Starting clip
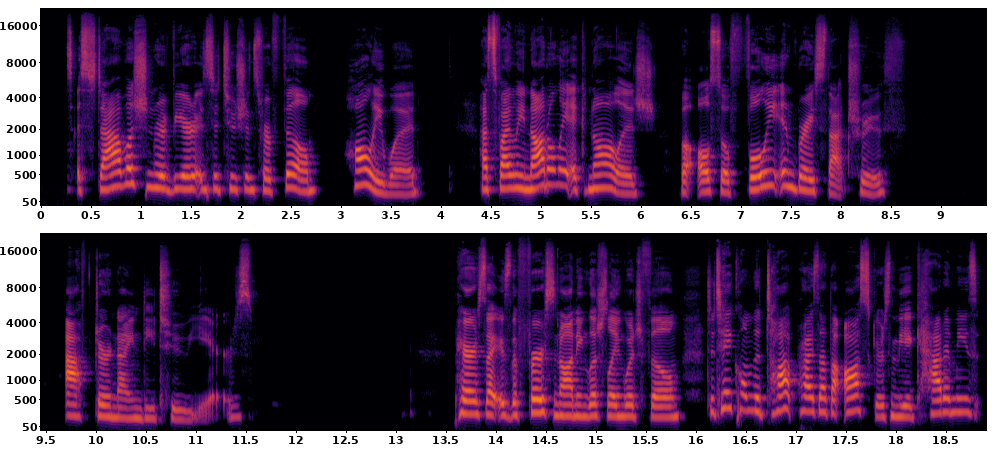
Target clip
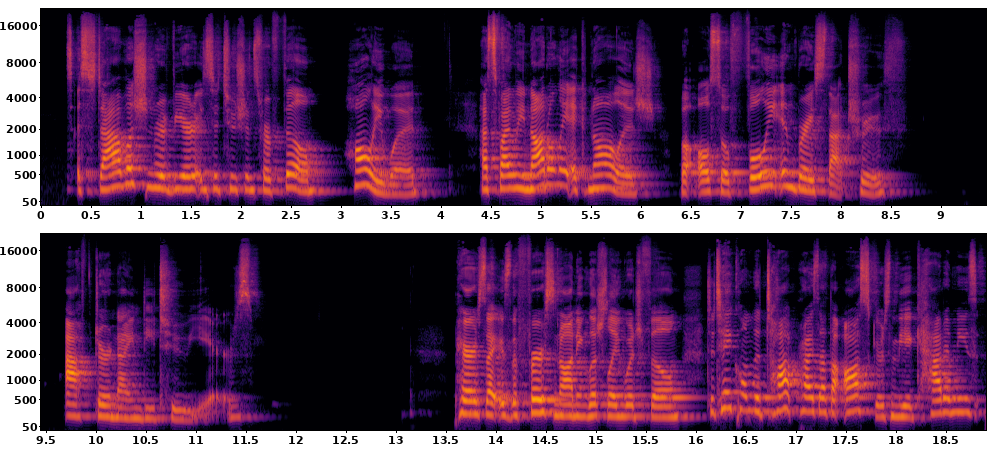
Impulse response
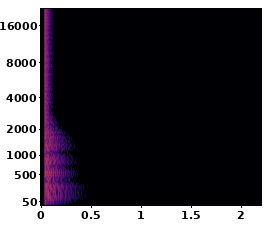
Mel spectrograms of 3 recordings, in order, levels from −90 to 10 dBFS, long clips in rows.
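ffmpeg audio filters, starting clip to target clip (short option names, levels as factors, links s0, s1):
-filter_complex "[0:a]asplit=2[s0][s1];[1:a]atrim=start_sample=2205,adelay=79[s2];[s1][s2]afir=irnorm=-1:irlink=0,volume=0.0794[s3];[s0][s3]amix=inputs=2:normalize=0,volume=2.37"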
